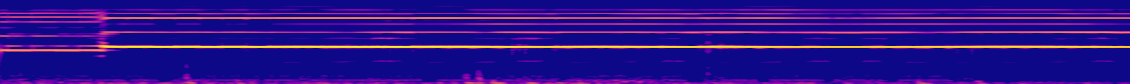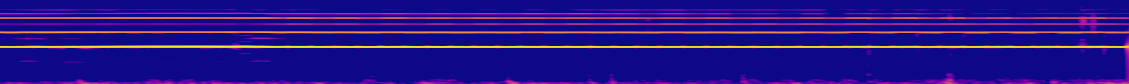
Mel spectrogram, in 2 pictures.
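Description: A shrill, steady high tone switches on sharply and holds at an even pitch and level; the buzzer alarm is working properly.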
